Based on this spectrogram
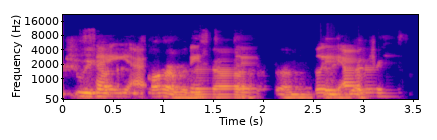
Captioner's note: murmuring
